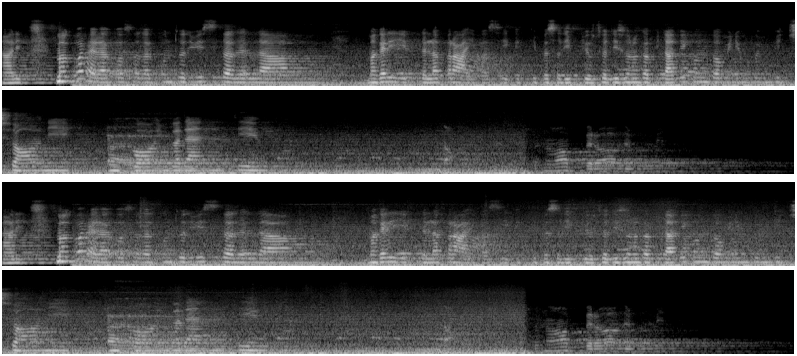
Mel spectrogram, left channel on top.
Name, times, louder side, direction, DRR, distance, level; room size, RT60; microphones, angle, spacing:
voice 1, 0.0-5.1 5.4-8.6 9.0-10.6, left 1 dB, 25° left, 6 dB, 0.9 m, -23 dB
sound 1, 0.7-13.2, right 1 dB, 70° right, 0.9 m, -24 dB
voice 2, 0.8-1.2 9.0-11.1 12.0-12.5 12.8-14.6, right 1 dB, 15° right, 1 dB, 1.8 m, -33 dB
27.0 x 27.0 x 6.2 m, 2.8 s
head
